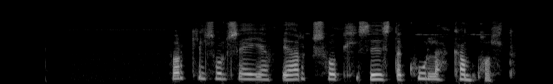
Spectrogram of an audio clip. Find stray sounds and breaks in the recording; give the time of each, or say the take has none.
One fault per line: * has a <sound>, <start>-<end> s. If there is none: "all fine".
all fine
